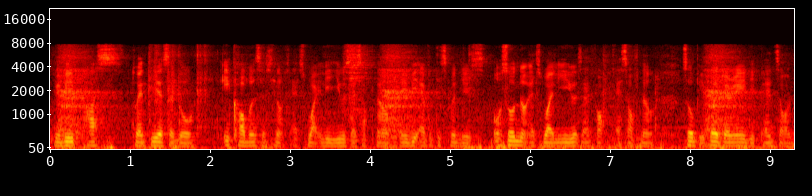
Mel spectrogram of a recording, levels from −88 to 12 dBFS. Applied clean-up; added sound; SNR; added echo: none; Breathing; 11 dB; none.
